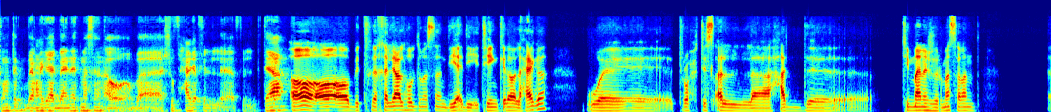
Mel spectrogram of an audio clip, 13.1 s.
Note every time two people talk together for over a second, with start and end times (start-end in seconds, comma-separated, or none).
none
